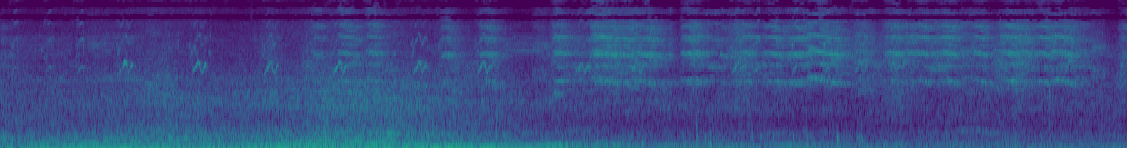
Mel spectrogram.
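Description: Birds chirping: short rising chirps about once a second, then from about halfway a dense run of rapid high-pitched chattering calls. A low rumble runs under the first half.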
